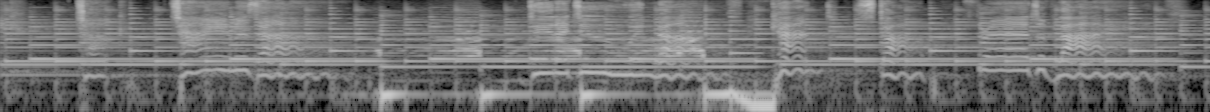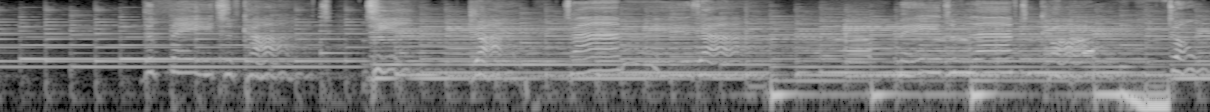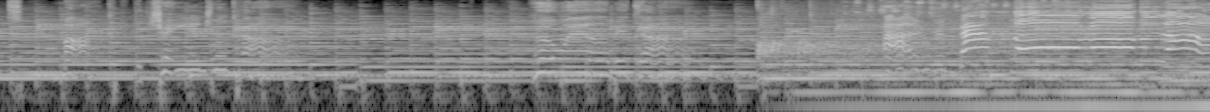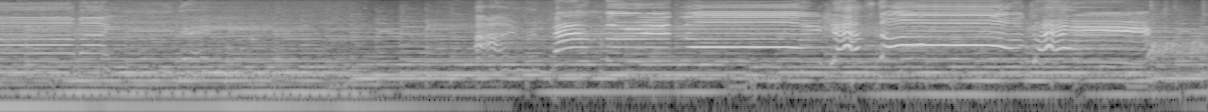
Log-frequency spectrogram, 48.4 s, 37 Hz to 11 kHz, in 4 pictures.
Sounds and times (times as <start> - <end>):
Music: 0.0 - 48.3.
